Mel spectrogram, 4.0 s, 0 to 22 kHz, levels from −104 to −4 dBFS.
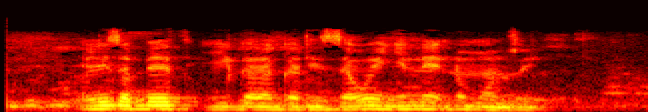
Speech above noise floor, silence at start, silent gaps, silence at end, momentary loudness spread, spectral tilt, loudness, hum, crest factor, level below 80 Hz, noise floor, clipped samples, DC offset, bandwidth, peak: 26 dB; 0.05 s; none; 0.15 s; 14 LU; -6 dB/octave; -32 LUFS; none; 18 dB; -58 dBFS; -57 dBFS; under 0.1%; under 0.1%; 7.8 kHz; -14 dBFS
